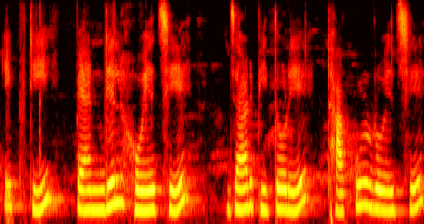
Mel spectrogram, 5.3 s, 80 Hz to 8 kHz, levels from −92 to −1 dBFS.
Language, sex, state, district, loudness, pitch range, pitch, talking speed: Bengali, female, West Bengal, Jhargram, -25 LUFS, 220-260 Hz, 225 Hz, 80 wpm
